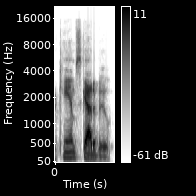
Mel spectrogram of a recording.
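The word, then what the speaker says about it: Skattebo: Is it Emeka Ibuka, Teteroa McMillan, Quinshawn Judkins, or Cam Scattaboo? And yes, I pronounced all 4 of those names correct.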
